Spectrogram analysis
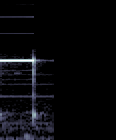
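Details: Single clear high-pitched electronic beep then silence; a hospital heart monitor tone from a sound-effect recording, artificially created, not a real patient.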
